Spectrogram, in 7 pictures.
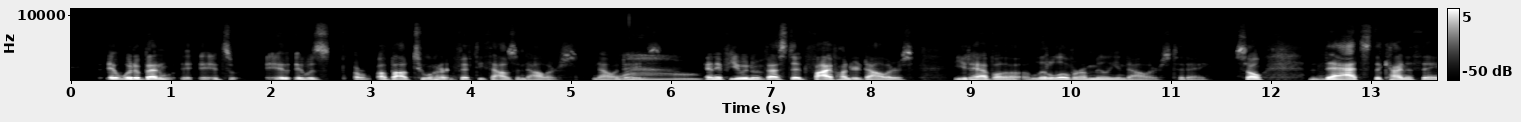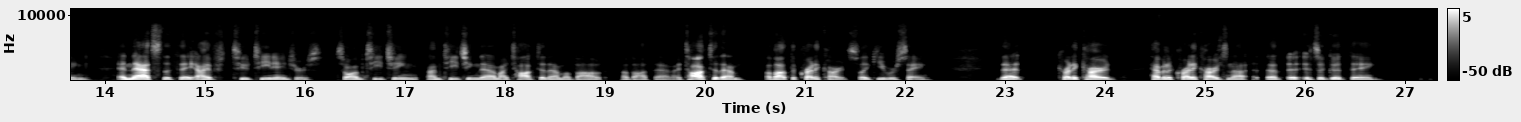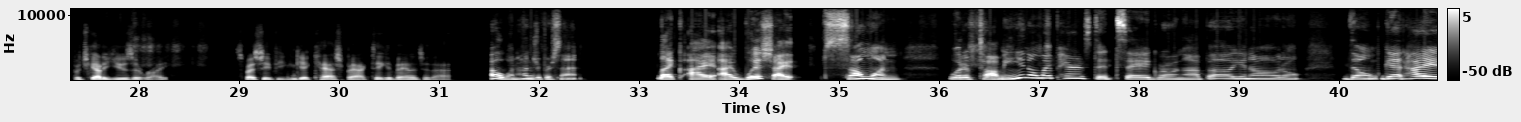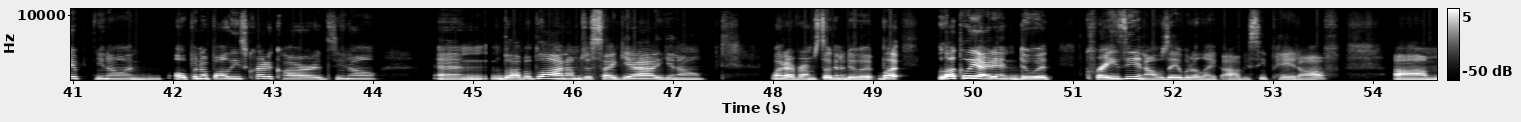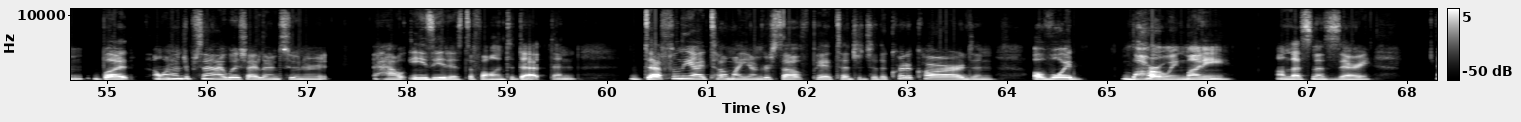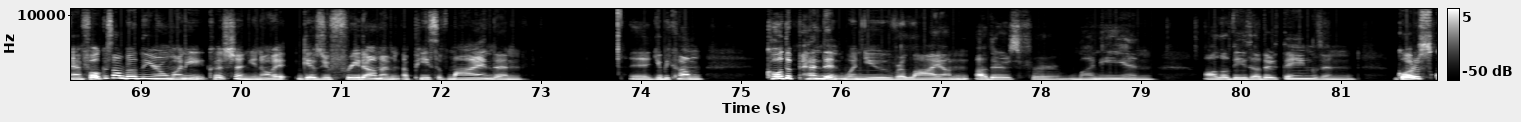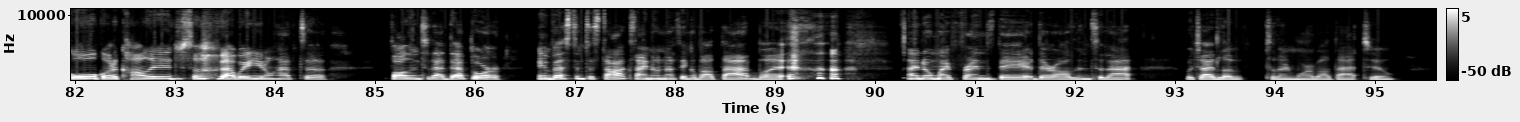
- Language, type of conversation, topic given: English, unstructured, What is one money lesson you wish you had learned sooner?
- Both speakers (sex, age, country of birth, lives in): female, 25-29, United States, United States; male, 55-59, United States, United States
- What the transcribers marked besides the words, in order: tapping; other background noise; distorted speech; laughing while speaking: "borrowing"; laughing while speaking: "so"; laugh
